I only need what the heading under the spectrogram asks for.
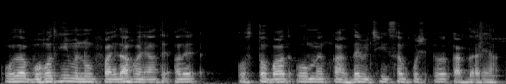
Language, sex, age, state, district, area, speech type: Punjabi, male, 45-60, Punjab, Amritsar, urban, spontaneous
